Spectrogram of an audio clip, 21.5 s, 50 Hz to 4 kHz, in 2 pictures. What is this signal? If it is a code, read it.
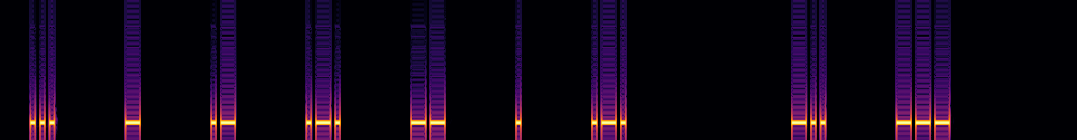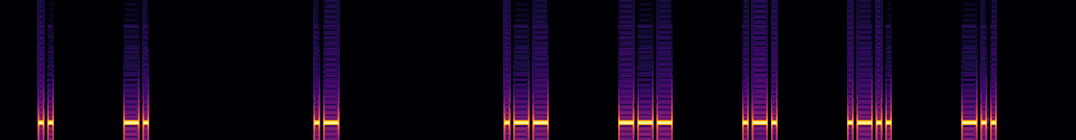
Morse code, heard as a keyed tone, about 25 wpm, spaced as for 10 wpm, 550 Hz. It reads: STARMER DO IN A WORLD
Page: news headlines in morse code at 10 wpm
